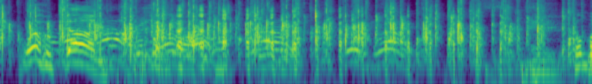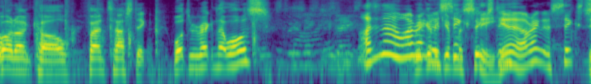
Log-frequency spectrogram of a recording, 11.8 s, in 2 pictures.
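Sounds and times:
small audience clapping: 0:00.0 - 0:07.7
voices talking and cheering: 0:00.0 - 0:11.8
speech: 0:00.2 - 0:03.0, 0:05.4 - 0:08.8, 0:09.4 - 0:11.8
laughter: 0:00.2 - 0:05.9, 0:08.7 - 0:10.8.

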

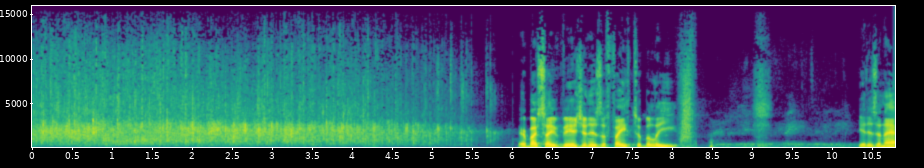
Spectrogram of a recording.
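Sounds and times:
audience clapping hands: 0:00.0 - 0:06.1
speech: 0:06.1 - 0:08.4, 0:10.4 - 0:10.7.

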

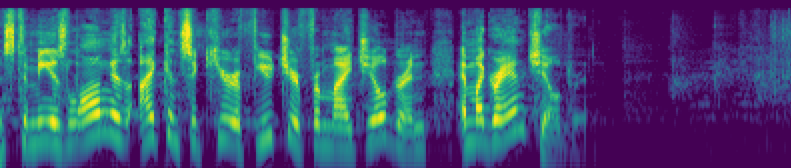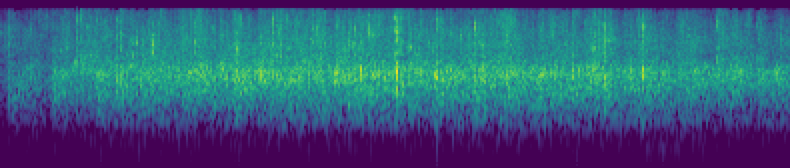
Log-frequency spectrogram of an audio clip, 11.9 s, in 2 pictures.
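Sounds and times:
speech: 0:00.0 - 0:04.5
audience clapping: 0:05.0 - 0:11.8.

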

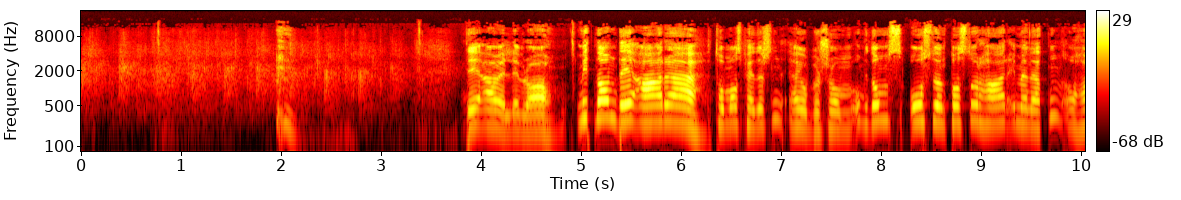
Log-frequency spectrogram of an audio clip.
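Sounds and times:
crowd applauding: 0:00.0 - 0:03.6
speech: 0:02.0 - 0:02.3, 0:03.8 - 0:10.0.

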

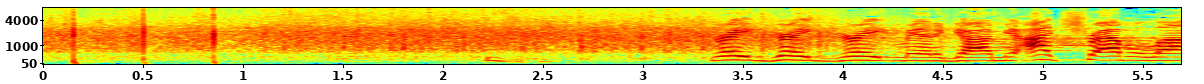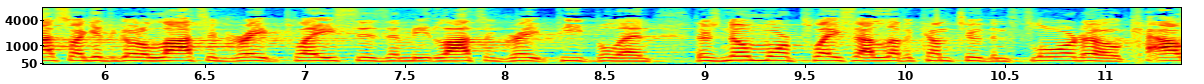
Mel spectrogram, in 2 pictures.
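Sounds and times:
audience applause: 0:00.0 - 0:04.7
speech: 0:02.2 - 0:02.5, 0:03.3 - 0:11.3.

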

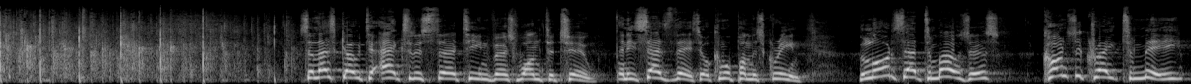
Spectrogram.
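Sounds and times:
audience clapping: 0:00.0 - 0:03.2
speech: 0:03.1 - 0:11.8.

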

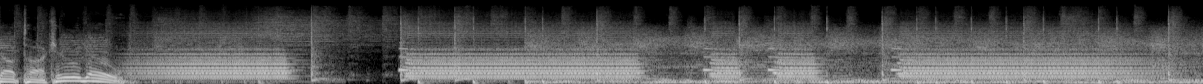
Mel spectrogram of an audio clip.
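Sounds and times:
speech: 0:00.0 - 0:01.5
train horn blasts: 0:01.2 - 0:03.1, 0:04.0 - 0:11.9.

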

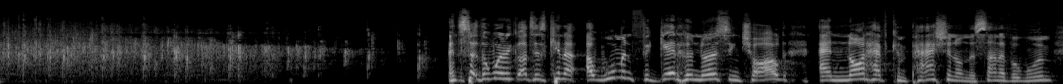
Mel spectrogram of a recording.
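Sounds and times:
audience applauding: 0:00.0 - 0:04.4
speech: 0:04.5 - 0:10.6.

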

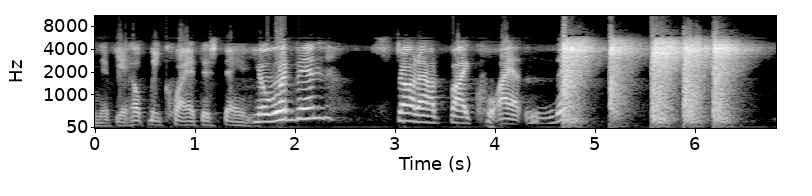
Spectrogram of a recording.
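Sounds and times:
speech: 0:00.0 - 0:05.0
gunshots in an old-time detective radio drama: 0:04.7 - 0:06.6.

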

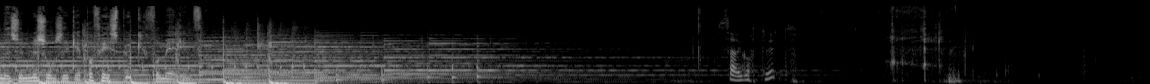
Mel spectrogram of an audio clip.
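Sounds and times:
speech: 0:00.1 - 0:02.4, 0:07.4 - 0:08.1
person chewing and eating food: 0:08.2 - 0:11.4.

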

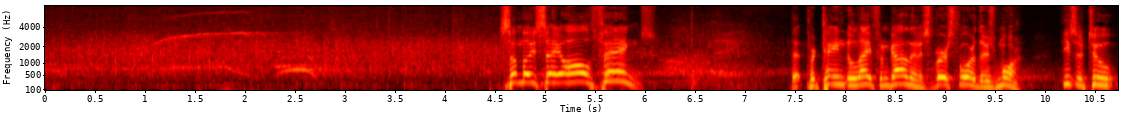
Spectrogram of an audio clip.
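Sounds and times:
audience hand clapping: 0:00.0 - 0:05.2
speech: 0:04.6 - 0:06.2, 0:07.5 - 0:10.7.

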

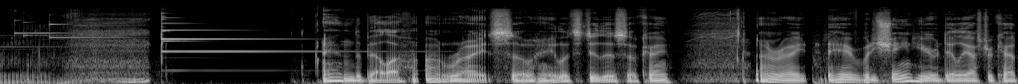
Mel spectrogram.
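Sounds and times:
cat purring: 0:00.0 - 0:01.6
chimes: 0:00.0 - 0:05.2
speech: 0:03.3 - 0:10.1.

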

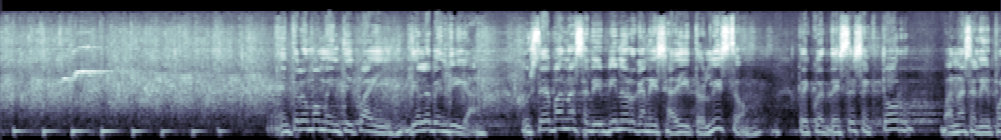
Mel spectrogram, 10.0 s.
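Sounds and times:
audience applause: 0:00.0 - 0:06.0
speech: 0:02.8 - 0:10.0.

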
